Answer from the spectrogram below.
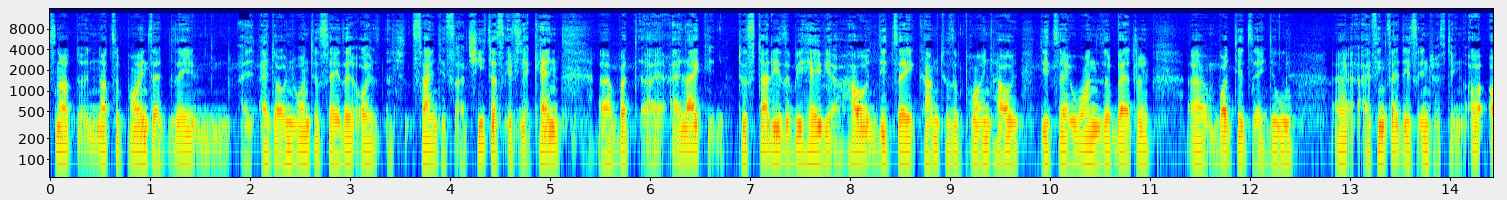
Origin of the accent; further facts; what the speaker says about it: Germany; English is a second language; But of course, I grew up in Germany, and I was taught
